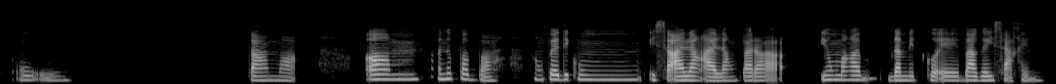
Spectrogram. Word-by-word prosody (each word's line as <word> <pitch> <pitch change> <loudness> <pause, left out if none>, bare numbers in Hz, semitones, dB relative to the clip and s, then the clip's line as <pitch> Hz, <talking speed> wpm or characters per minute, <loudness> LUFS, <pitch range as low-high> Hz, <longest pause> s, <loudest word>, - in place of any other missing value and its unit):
Oo. 200 -2 -9 1.8
Tama. 190 -2 -1 0.7
Um, 235 0 +3 0.2
ano 250 +1 +1
pa 245 - +1
ba, 205 -4 -3 0.4
ang 220 -1 -6
puwede 225 -1 +3
kong 225 -1 -4 0.5
isaalang-alang 185 -4 +4
para 180 0 +2 0.4
yung 215 +1 -1
mga 210 0 +2 0.2
damit 195 +1 +1
ko, 185 - 0
eh, 185 -1 0
bagay 190 0 +3
sa - - -1
akin? 85 +1 -10
195 Hz, 110 wpm, -27 LUFS, 185-220 Hz, 1.8 s, isaalang-alang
